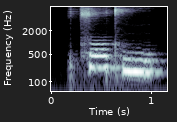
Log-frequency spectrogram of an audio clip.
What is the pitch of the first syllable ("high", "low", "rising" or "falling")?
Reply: high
